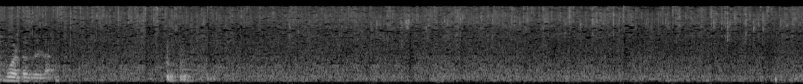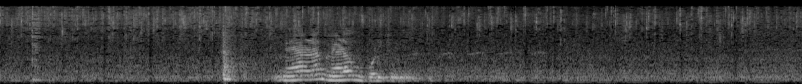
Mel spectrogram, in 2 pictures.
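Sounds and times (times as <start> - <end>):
batter sizzling in hot oil: 0.0 - 16.0.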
